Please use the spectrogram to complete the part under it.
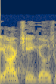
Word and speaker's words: Archegos: A-R-C-H-E-G-O-S.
